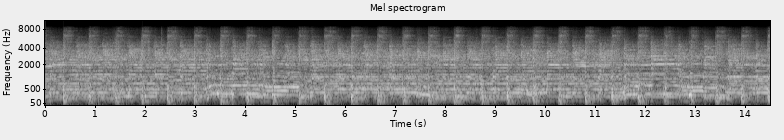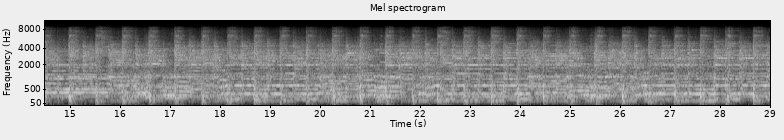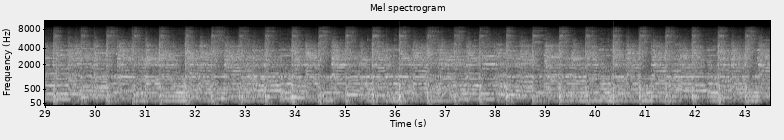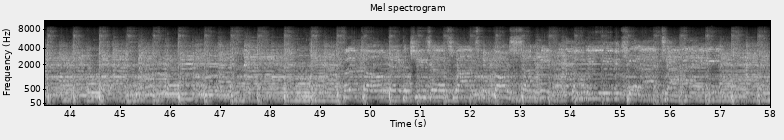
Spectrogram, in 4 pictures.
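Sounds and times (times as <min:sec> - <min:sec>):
blues rock on guitars: 0:00.0 - 0:58.0
driving drum beat: 0:00.0 - 0:58.0.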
